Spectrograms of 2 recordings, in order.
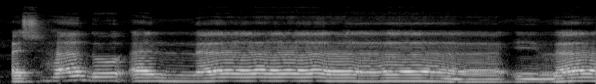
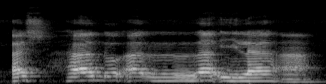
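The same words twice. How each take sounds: First: The vowel in la is long. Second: The vowel in la is short. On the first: The speaker calls it right. "la di situ ya dibaca panjang" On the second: The speaker calls it wrong. "dari segi pendek-pendeknya"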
